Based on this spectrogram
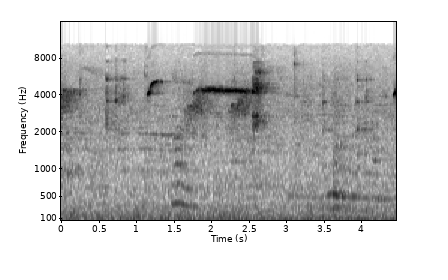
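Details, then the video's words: Champion canary in lively song: a long level whistle held for over a second, flanked by sharp upslurred notes and softer warbled phrases, against faint low background noise. "Video Burung Kenari Juara Gacor"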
